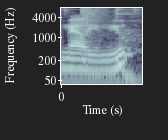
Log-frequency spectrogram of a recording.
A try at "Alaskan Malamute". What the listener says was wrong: Where are you getting that extra U from? It's Malam... No, you're saying Malamute.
